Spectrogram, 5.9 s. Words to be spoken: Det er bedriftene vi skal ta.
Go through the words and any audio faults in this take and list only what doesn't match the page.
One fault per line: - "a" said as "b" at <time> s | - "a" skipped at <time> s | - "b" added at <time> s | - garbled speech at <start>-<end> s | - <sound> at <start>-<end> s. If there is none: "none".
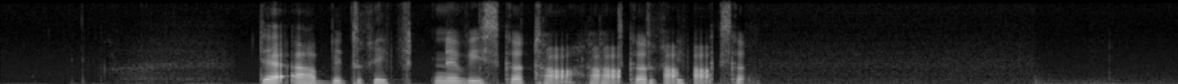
- garbled speech at 2.9-3.7 s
